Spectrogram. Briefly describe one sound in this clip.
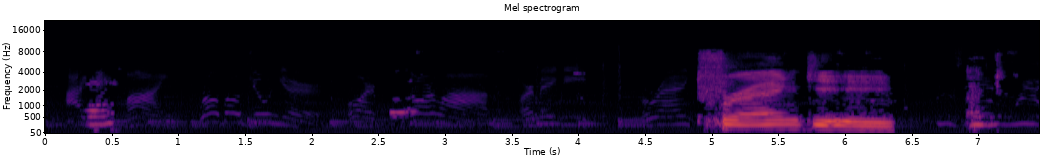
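A young man speaks in a high, excited cartoon voice.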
